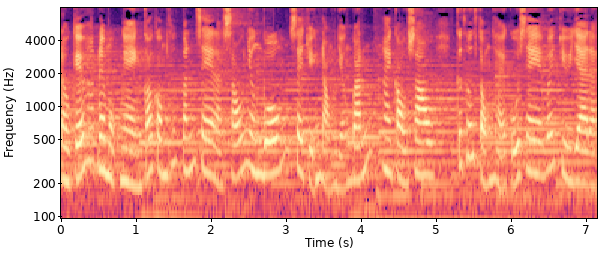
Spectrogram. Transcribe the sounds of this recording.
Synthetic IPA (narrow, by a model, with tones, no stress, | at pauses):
ɗə˨˩wke˨˦whɦaː˦˥t̚ɗe˧mo˨˩t̚ŋaː˨˩nkɔ˨˦kə˧wŋ͡mt̪ʰɨ˦˥k̚ɓa˨˦jŋ̟sɛ˧laː˨˩sa˨˦wɲə˧nɓo˨˦nsɛ˧t͡ɕwḭ˧˩ənɗə̰˧˨wŋ͡mzə̰˧˨nɓa˨˦jŋ̟haː˧jkə˨˩wsa˧w | ki˧˨˦t̪ʰɨ˦˥k̚t̪ə̰˧˨wŋ͡mt̪ʰe˧˨ku˧˩əsɛ˧vəː˨˦jt͡ɕi˨˧˩əzaː˨˩laː˨˩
